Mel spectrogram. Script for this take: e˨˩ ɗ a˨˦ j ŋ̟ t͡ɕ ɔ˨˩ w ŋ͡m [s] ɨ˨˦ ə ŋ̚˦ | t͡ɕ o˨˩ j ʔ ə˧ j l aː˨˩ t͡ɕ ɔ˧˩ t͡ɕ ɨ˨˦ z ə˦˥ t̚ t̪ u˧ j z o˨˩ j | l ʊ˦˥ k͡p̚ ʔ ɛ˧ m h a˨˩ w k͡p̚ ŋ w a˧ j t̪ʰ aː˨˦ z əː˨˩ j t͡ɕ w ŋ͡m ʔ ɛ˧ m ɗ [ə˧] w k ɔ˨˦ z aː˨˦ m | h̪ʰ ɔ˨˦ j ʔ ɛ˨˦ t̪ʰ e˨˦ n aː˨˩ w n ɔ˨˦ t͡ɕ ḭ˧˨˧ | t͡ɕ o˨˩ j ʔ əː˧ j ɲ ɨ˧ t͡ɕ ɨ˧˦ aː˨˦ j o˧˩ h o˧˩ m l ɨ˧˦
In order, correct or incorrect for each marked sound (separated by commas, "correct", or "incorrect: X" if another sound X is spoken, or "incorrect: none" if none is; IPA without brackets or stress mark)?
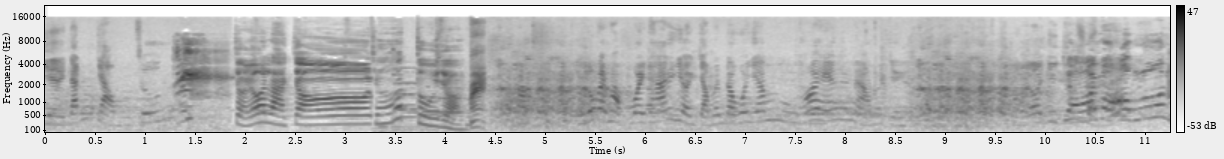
correct, correct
